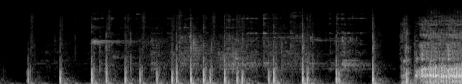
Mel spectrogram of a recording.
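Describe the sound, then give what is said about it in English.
Dogs snarling and growling on the attack, a rapid string of harsh, throaty bursts that builds to a louder, ragged roar at the end. No one speaks. “I've only got a few rounds left, and I'm not at all convinced that these tranq rifles will do more than make the dogs mad.”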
